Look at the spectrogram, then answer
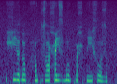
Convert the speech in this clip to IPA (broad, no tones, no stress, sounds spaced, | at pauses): x i ə̯ ɗ ɔ p h ɔ kʷ z ɔ ħ i z ɓ o kʷ i ħ p i x o z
